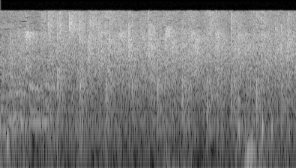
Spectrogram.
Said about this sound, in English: And you get applause today. Did you hear that? Oh, I love it. I love it. I love it.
